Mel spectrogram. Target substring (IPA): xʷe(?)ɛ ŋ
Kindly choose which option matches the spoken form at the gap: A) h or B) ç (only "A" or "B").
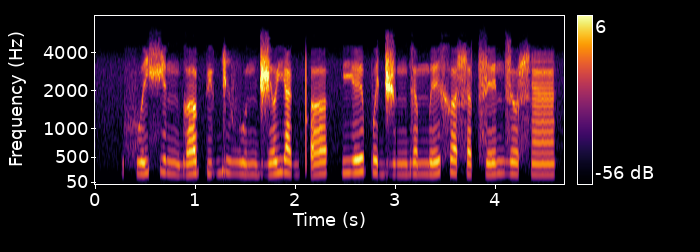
B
